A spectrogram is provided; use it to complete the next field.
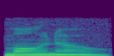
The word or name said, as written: Mono Lake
